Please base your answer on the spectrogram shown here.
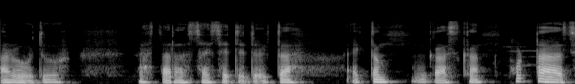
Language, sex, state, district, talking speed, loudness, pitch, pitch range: Nagamese, male, Nagaland, Kohima, 145 wpm, -23 LUFS, 100 Hz, 95-110 Hz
